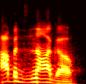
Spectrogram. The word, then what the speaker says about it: Abednego: I don't remember Shadrach and Meshach, but I love the way they say Abednego. They say Abednego.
